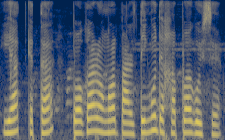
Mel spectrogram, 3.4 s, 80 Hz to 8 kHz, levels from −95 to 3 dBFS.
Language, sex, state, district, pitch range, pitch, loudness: Assamese, female, Assam, Kamrup Metropolitan, 230-255 Hz, 245 Hz, -15 LUFS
